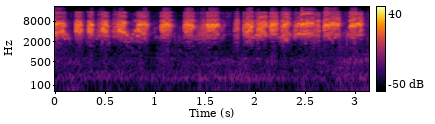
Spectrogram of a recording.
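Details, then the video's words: Pet budgie chirping: rapid, raspy, grating chatter of short buzzy notes, about four per second, loud and continuous. "cute budgie chirping sounds"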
